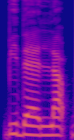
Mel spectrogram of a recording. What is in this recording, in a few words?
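"bidella", female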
